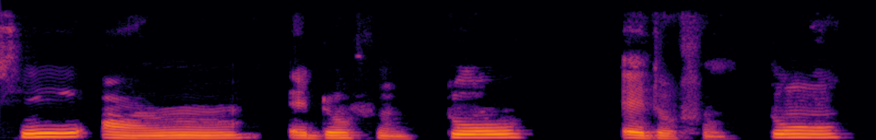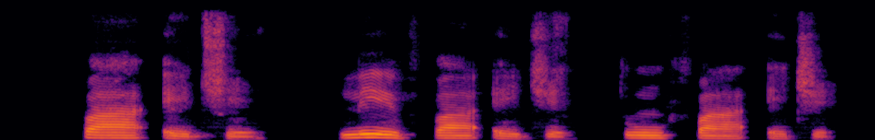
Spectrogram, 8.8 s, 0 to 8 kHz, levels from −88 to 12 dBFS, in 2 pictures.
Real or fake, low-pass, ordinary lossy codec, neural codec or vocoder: real; 7.2 kHz; none; none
